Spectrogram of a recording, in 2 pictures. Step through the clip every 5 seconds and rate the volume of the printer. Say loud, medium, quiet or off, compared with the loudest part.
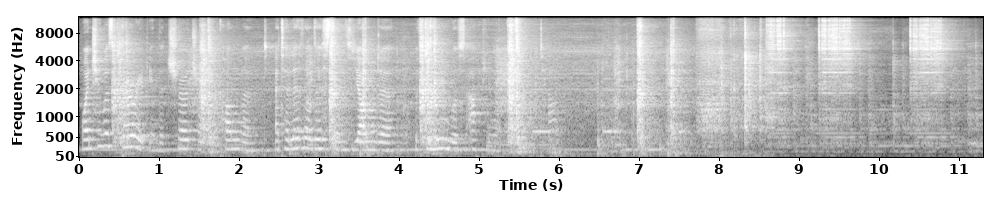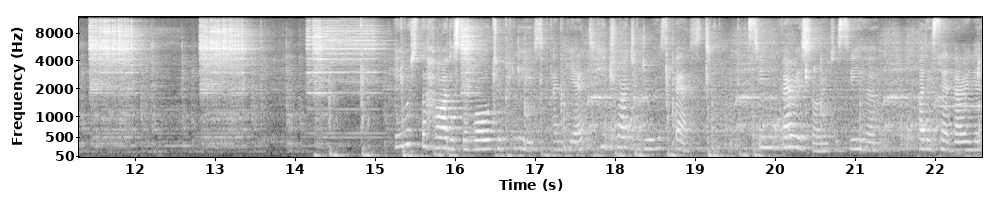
loud, loud, medium, medium, medium.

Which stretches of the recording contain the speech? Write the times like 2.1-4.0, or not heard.
0.0-6.0, 15.2-22.5.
